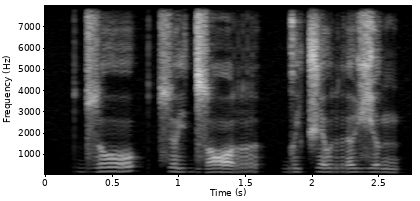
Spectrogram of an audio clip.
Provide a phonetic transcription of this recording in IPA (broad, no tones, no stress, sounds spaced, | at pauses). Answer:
d͡z o | t͡s ɵ j d͡z ɔ r | ɡ ə j t͡ʃ ɛ u̯ r ə y̯ ʑ ə ŋ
